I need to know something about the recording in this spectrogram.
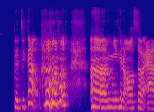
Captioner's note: chuckles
